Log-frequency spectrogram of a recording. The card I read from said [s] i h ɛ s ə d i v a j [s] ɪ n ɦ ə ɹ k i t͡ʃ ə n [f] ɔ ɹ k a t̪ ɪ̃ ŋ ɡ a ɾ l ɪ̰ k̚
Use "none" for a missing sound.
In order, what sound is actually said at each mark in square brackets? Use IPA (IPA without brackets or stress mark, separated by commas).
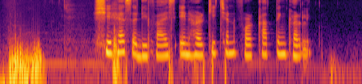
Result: ʃ, s, f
